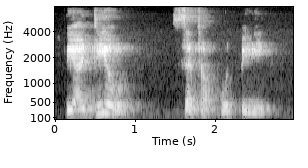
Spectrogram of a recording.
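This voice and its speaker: A man is heard with audible room echo. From Greece (German family, also Japan and France). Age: 50s. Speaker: graphic designer. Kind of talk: lecture. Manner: hesitant, with fillers.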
